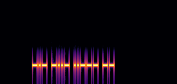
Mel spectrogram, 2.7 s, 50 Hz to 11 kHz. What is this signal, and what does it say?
Morse code, heard as a keyed tone, about 48 wpm, 700 Hz. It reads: KX2M
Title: USA Call Signs 50wpm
